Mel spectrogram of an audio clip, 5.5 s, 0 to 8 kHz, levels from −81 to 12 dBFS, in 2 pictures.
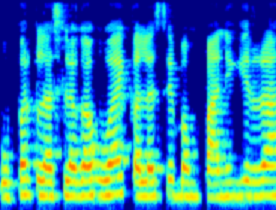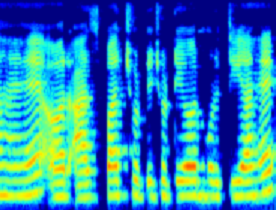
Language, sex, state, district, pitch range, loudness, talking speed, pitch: Hindi, female, Maharashtra, Nagpur, 200-215 Hz, -16 LUFS, 205 wpm, 210 Hz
